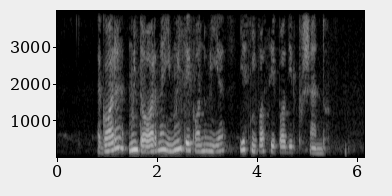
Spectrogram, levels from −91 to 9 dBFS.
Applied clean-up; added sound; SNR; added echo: none; none; none; none.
